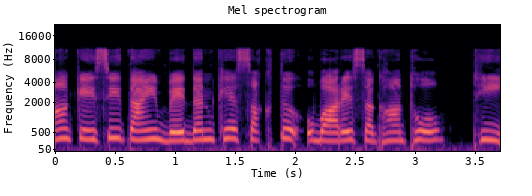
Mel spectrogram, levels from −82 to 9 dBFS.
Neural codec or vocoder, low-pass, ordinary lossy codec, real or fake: none; 10.8 kHz; none; real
